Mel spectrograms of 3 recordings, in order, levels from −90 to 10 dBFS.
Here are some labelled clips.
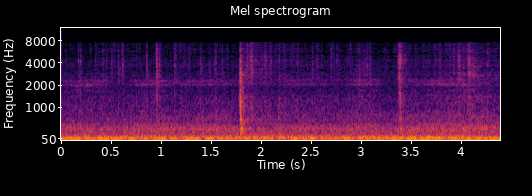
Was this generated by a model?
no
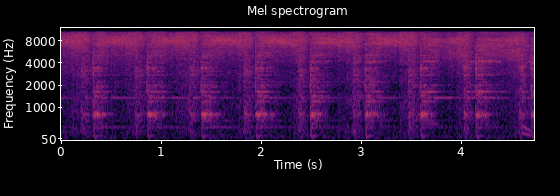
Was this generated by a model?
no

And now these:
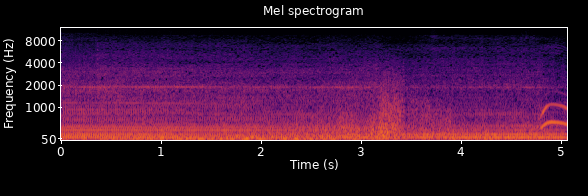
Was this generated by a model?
no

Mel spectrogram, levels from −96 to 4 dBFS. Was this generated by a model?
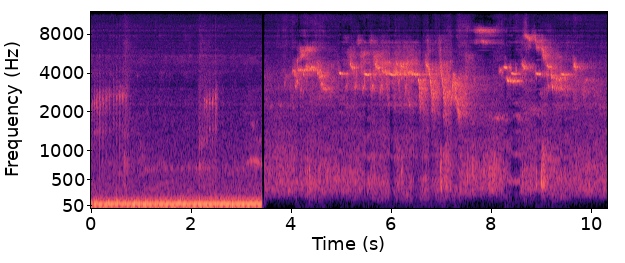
yes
